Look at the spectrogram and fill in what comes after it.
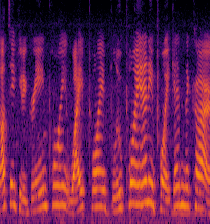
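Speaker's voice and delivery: high voice, chuckling and laughing through every word. Retelling a taxi driver's offer of a ride: imitating a laughing taxi driver. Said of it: "he's laughing".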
